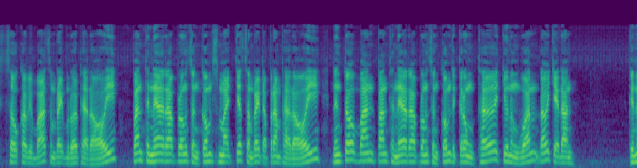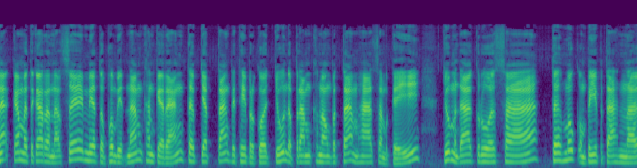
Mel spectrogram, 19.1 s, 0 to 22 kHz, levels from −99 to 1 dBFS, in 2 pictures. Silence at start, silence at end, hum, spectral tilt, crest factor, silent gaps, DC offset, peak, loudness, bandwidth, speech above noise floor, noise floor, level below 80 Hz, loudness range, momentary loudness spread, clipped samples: 0.1 s; 0 s; none; -4.5 dB/octave; 20 dB; none; under 0.1%; -2 dBFS; -20 LUFS; 12 kHz; 42 dB; -63 dBFS; -66 dBFS; 2 LU; 6 LU; under 0.1%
